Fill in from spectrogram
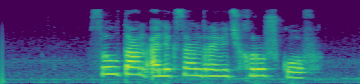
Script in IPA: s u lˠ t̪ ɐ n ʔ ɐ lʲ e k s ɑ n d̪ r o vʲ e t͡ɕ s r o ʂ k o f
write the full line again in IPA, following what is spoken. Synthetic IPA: s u lˠ t̪ ɑ n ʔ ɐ lʲ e k s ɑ n d̪ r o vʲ i t͡ɕ χ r u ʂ k o f

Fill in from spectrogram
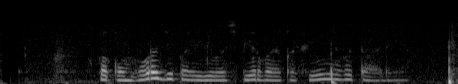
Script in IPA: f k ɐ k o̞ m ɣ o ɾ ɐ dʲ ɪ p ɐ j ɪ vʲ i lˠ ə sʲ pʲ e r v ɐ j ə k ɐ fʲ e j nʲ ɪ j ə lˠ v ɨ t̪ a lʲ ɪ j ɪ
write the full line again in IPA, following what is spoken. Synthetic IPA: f k ɐ k o̞ m ɣ o ɾ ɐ dʲ ɪ p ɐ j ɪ vʲ i lˠ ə sʲ pʲ e r v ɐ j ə k ɐ fʲ e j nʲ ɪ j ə v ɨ t̪ a lʲ ɪ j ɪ

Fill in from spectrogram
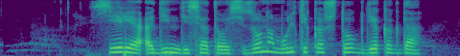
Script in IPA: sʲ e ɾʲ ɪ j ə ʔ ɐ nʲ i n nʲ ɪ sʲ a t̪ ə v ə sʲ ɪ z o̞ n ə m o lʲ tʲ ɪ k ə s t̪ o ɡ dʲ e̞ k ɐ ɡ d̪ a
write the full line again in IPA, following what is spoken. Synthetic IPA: sʲ e ɾʲ ɪ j ə ʔ ɐ dʲ i n dʲ ɪ sʲ a t̪ ə v ə sʲ ɪ z o̞ n ə m u lʲ tʲ ɪ k ə ʂ t̪ o ɡ dʲ e̞ k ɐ ɡ d̪ a

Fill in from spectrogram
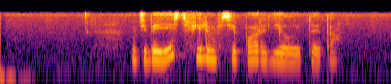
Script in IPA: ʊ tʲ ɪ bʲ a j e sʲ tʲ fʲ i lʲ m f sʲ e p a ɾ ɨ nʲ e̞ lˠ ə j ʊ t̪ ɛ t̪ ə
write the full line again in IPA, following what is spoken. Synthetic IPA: ʊ tʲ ɪ bʲ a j e sʲ tʲ fʲ i lʲ m f sʲ e p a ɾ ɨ dʲ e̞ lˠ ə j ʊ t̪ ɛ t̪ ə

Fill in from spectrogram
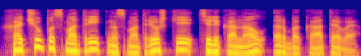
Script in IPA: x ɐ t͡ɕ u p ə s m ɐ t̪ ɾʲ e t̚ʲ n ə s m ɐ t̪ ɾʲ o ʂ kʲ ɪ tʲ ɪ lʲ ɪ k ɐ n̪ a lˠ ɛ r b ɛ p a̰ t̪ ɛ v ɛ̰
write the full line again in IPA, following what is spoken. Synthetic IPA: x ɐ t͡ɕ u p ə s m ɐ t̪ ɾʲ e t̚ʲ n ə s m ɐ t̪ ɾʲ o ʂ kʲ ɪ tʲ ɪ lʲ ɪ k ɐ n̪ a lˠ ɛ r b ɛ k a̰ t̪ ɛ v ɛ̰

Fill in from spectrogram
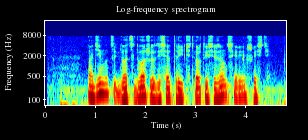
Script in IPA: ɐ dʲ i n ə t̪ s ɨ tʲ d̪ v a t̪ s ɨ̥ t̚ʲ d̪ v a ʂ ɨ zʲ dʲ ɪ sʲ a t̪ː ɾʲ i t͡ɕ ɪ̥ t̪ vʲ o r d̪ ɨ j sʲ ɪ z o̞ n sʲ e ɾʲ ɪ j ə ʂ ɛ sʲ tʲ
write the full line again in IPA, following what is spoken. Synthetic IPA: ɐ dʲ i n ə t̪ s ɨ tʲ d̪ v a t̪ s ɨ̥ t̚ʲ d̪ v a ʂ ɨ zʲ dʲ ɪ sʲ a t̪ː ɾʲ i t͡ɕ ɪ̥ t̪ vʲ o r t̪ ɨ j sʲ ɪ z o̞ n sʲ e ɾʲ ɪ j ə ʂ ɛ sʲ tʲ

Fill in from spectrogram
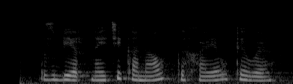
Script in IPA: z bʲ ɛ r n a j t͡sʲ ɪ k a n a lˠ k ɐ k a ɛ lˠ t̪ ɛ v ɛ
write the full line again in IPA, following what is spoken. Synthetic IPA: z bʲ ɛ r n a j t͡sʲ i k a n a lˠ k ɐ x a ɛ lˠ t̪ ɛ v ɛ

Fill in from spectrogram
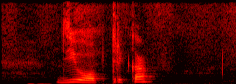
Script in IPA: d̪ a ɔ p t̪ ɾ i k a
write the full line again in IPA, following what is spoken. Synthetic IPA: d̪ i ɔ p t̪ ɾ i k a

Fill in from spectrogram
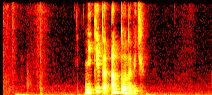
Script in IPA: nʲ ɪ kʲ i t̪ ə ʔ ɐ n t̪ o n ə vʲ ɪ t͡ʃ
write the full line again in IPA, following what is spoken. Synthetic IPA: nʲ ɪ kʲ i t̪ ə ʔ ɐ n t̪ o n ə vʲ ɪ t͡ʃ

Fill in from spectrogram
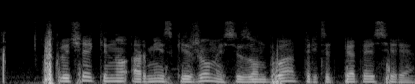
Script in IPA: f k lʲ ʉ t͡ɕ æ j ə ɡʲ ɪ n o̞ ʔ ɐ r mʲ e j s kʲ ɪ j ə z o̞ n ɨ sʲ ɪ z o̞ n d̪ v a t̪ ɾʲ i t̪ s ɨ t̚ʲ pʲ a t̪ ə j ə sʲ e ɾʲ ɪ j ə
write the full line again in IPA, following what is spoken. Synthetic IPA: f k lʲ ʉ t͡ɕ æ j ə kʲ ɪ n o̞ ʔ ɐ r mʲ e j s kʲ ɪ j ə ʐ o̞ n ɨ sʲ ɪ z o̞ n d̪ v a t̪ ɾʲ i t̪ s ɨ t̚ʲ pʲ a t̪ ə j ə sʲ e ɾʲ ɪ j ə

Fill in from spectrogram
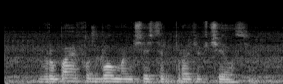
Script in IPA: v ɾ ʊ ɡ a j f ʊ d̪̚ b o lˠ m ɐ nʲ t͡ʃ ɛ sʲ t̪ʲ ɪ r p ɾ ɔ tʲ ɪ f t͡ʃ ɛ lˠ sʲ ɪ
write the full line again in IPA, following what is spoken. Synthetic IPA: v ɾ ʊ b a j f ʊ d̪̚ b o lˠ m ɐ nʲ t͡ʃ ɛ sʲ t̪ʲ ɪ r p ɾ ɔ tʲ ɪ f t͡ʃ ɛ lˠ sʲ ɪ

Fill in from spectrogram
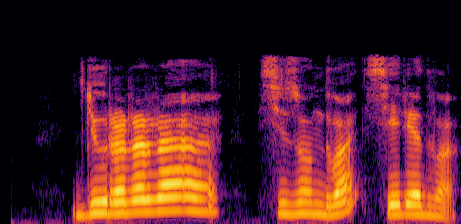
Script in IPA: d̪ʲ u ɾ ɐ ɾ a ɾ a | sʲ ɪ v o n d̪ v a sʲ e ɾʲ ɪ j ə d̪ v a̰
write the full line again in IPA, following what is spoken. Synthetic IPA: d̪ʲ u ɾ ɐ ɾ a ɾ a | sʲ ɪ z o n d̪ v a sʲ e ɾʲ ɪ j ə d̪ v a̰

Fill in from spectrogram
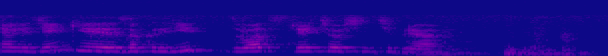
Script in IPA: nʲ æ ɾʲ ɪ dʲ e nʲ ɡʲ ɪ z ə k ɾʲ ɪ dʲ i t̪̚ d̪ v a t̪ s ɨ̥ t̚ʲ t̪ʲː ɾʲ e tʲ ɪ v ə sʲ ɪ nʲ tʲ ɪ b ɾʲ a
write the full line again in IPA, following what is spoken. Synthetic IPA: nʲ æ lʲ ɪ dʲ e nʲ ɡʲ ɪ z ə k ɾʲ ɪ dʲ i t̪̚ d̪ v a t̪ s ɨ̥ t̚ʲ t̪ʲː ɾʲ e tʲ ɪ v ə sʲ ɪ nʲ tʲ ɪ b ɾʲ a

